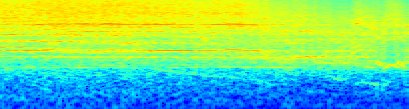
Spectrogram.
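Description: A girl's voice holding one long note into a microphone, sliding slightly down in pitch and breaking off just before the end, over a crowd cheering.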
